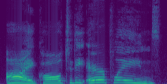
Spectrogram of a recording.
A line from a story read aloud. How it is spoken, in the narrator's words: cried the bridge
